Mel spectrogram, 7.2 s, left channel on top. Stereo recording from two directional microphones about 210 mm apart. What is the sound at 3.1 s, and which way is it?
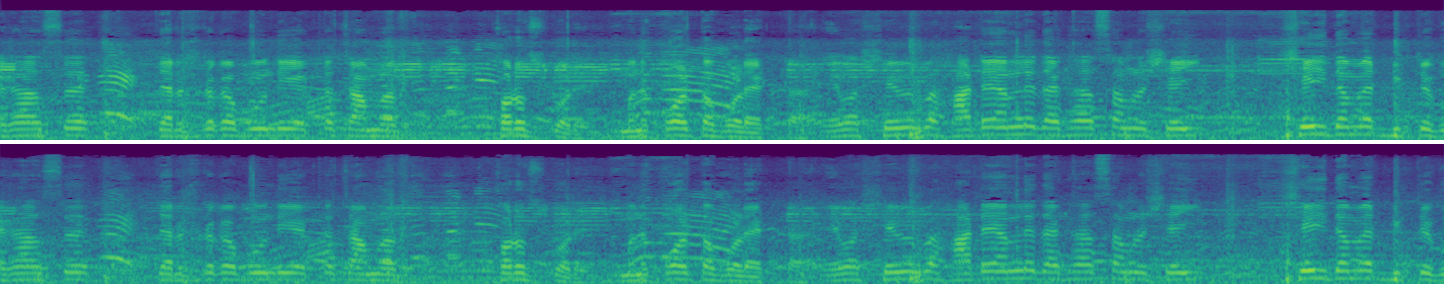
Speech, 5° right (ahead or behind).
